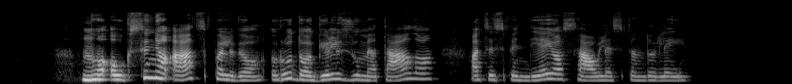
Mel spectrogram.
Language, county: Lithuanian, Alytus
